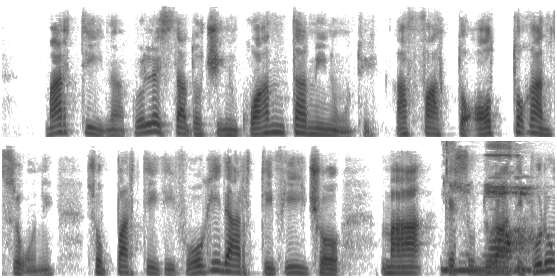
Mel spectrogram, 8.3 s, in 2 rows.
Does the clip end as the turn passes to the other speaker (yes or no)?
no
